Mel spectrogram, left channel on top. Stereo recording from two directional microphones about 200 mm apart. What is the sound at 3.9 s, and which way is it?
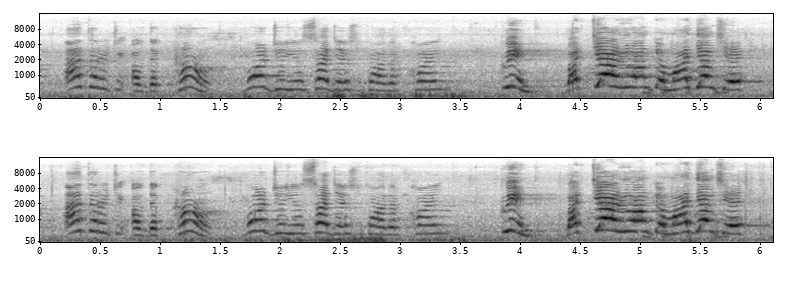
A woman's voice, 15° right (ahead or behind).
